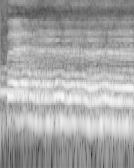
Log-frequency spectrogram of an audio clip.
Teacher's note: ketika bertasydid sifat syiddah pada huruf ta di sini muncul ya, inhibasul jarayanus shaut sehingga tertahan aliran huruf ketika kita mengucapkannya.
